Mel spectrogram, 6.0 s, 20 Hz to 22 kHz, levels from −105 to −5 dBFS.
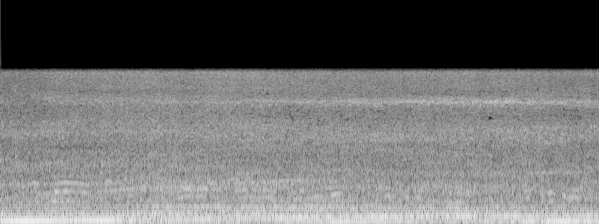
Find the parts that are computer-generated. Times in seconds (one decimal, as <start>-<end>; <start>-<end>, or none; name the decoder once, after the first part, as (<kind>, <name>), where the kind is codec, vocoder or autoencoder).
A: none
